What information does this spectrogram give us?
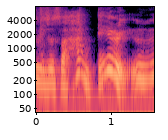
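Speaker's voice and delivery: high, slow, stretched-out outraged voice.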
